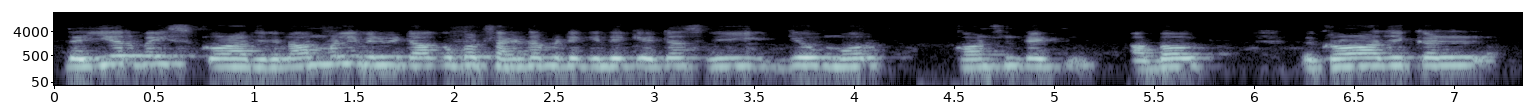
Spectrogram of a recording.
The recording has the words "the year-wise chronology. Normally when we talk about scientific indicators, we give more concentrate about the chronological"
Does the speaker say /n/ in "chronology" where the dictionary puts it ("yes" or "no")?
no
